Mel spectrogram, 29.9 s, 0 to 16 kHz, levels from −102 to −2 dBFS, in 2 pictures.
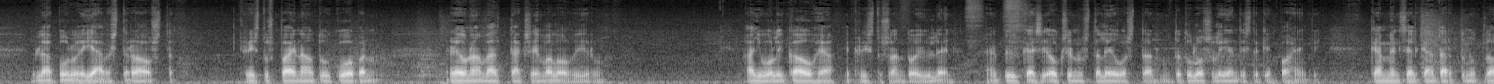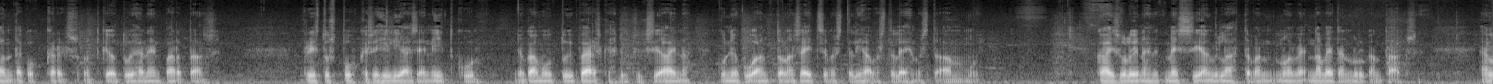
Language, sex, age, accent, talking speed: Finnish, male, 50-69, native, 110 wpm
